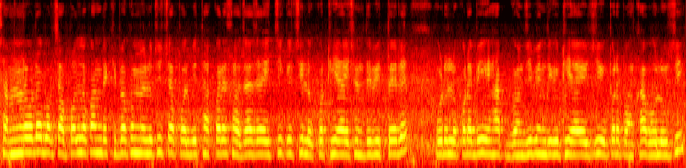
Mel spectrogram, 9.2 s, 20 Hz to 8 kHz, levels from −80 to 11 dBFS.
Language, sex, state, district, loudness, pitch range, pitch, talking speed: Odia, male, Odisha, Sambalpur, -13 LUFS, 195-210 Hz, 200 Hz, 175 wpm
